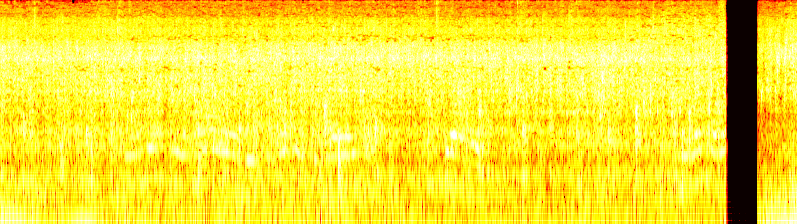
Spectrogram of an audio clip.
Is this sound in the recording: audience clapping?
no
